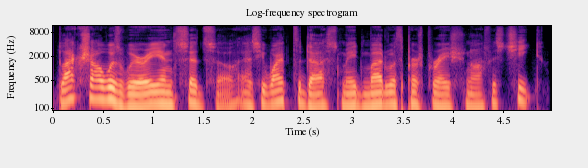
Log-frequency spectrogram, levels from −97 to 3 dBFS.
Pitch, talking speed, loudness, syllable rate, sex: 125 Hz, 215 wpm, -18 LUFS, 4.7 syllables/s, male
